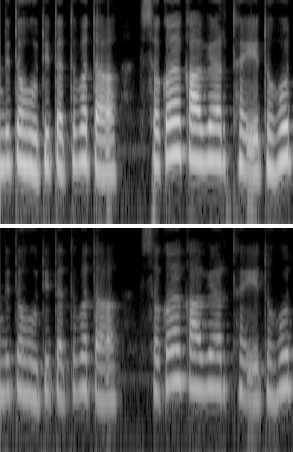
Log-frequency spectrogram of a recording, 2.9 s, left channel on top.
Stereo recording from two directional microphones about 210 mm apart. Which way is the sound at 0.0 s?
40° left (ahead or behind).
